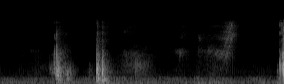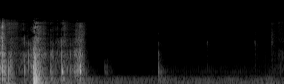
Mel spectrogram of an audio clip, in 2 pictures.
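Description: Handling noise on a kitchen counter: two sharp knocks, then a louder stretch of clattering and rubbing about three and a half seconds in, then a single small click.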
